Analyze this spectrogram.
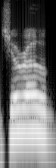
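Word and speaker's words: Jorō: And the reason I say Joro, a lot of people say Joro, which makes sense because it's spelled Joro. But in the Japanese spelling, there's a long symbol over the second O. So the first one would not be a hard O. It'd be Joro.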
